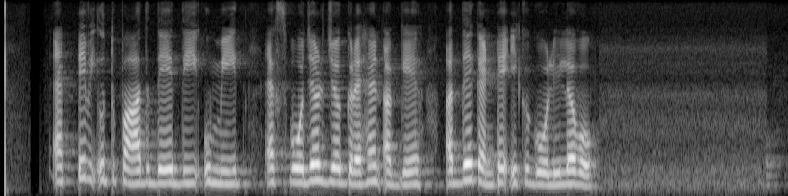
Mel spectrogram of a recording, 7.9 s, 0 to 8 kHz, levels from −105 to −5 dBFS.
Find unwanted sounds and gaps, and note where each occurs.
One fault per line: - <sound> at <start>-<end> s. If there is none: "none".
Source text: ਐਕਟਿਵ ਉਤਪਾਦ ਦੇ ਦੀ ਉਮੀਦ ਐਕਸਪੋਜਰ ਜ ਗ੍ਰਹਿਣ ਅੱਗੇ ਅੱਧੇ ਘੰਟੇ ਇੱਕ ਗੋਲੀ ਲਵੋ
none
